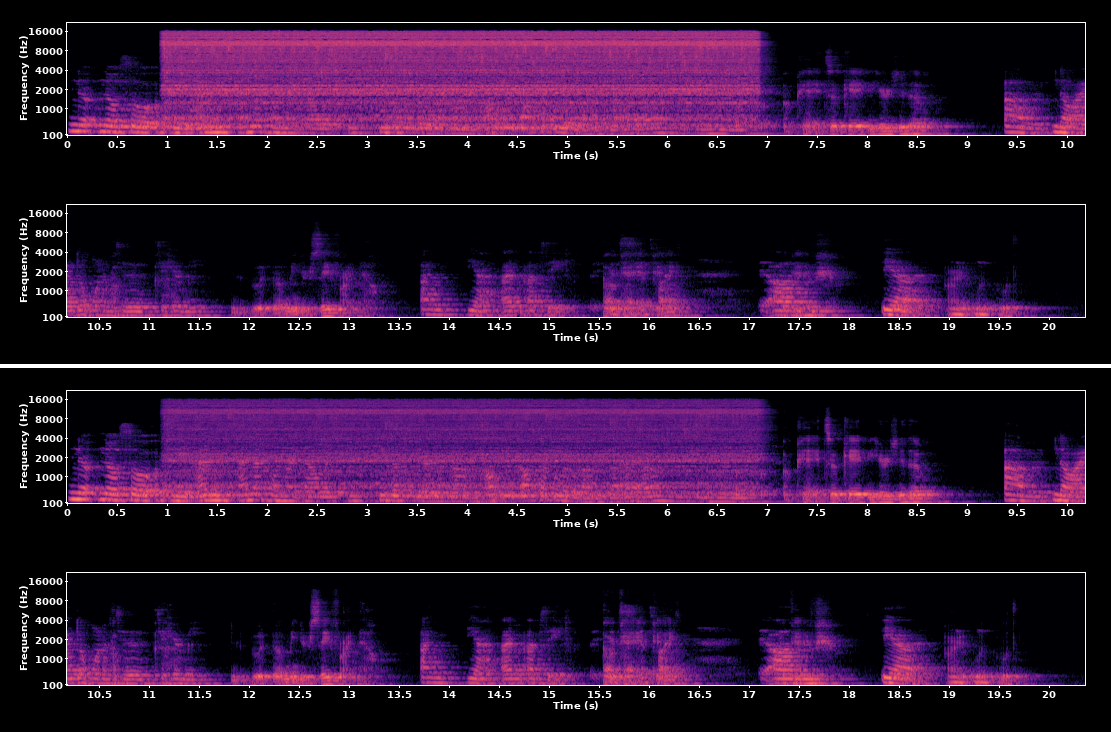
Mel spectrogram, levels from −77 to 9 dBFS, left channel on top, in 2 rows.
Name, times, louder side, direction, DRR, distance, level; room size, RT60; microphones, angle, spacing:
voice 1, 0.0-6.8 9.4-11.5 13.7-15.8 16.1-16.8 17.1-17.7 18.3-19.4, right 1 dB, 35° right, 2 dB, 2.2 m, -27 dB
sound 1, 0.9-6.9, left 9 dB, 60° left, 1.9 m, -21 dB
voice 2, 7.2-8.6 10.6-10.7 11.1-11.2 11.8-13.3 15.5-16.3 17.3-17.8 19.0-19.7, right 1 dB, 75° right, 3 dB, 3.1 m, -27 dB
17.0 x 10.5 x 8.2 m, 0.76 s
head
